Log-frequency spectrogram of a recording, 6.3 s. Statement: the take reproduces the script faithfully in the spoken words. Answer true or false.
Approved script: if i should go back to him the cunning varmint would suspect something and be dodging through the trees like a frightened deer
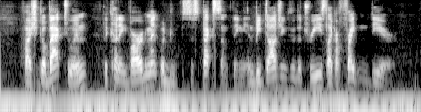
true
